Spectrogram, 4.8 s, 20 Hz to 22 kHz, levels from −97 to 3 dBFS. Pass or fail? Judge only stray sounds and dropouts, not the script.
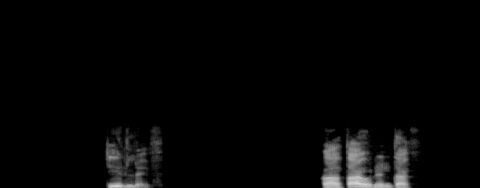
pass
